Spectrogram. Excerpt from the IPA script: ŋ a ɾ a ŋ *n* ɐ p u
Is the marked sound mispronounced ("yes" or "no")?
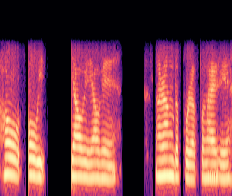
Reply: yes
